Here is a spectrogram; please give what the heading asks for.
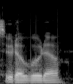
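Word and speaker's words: Sudowoodo: It's pronounced pseudo Wudo, Kenny.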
